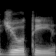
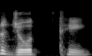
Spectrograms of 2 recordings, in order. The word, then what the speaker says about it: ज्योति: You say Jyoti or Jyothi? What is your name Jyoti. pronunciation? Jyoti. Jyoti. Okay.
